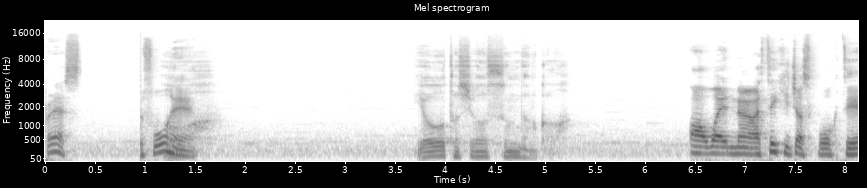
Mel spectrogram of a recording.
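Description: A second man speaks in a low, calm voice, close by.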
